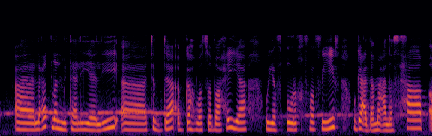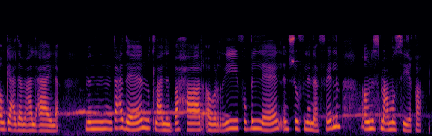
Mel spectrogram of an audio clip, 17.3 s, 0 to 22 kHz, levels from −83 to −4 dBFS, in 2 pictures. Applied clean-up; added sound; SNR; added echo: none; Wind; 15 dB; none.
